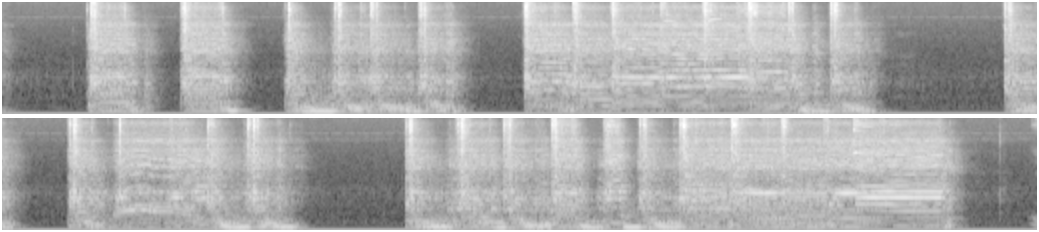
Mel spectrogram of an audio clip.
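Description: Electric guitar in standard tuning through heavy distortion playing a stop-start metal riff. Low chugged notes are broken by short silences, and about halfway through come a few higher held notes that waver.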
